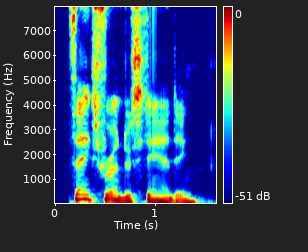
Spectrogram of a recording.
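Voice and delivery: ordinary delivery

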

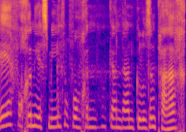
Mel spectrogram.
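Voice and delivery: fake Liverpool accent. Speaker puts on an accent for a friend, put-on scouse accent. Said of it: "you're good at accents".

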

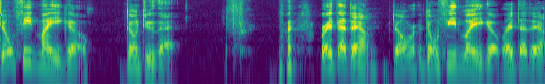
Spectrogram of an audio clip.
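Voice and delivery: high-pitched sarcasm with laughter.

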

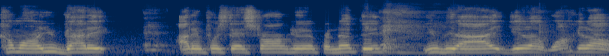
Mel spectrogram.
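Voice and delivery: loud, shrill, very high-pitched hollering. Retelling a woman shouting from the stands after he got hurt: imitating her loud yelling. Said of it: "she's loud".

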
